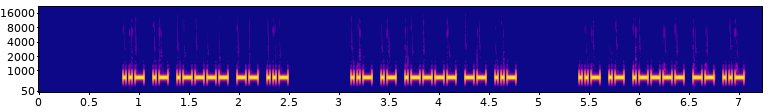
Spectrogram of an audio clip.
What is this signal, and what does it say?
Morse code, heard as a keyed tone, about 38 wpm, 700 Hz. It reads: UA1MU UA1MU UA1MU
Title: DXCC-100 Call Signs - 5 Characters - Repeated 3x - 40wpm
